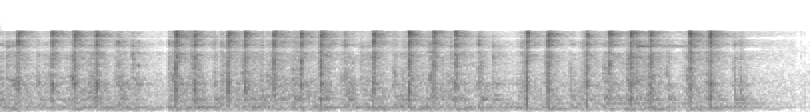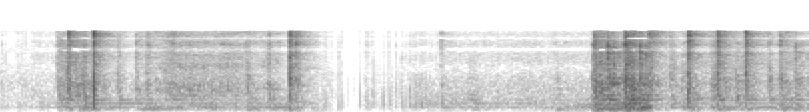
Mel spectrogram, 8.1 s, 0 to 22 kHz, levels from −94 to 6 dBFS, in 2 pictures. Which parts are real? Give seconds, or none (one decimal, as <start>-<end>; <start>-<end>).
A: 3.7-4.5; 6.0-7.3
